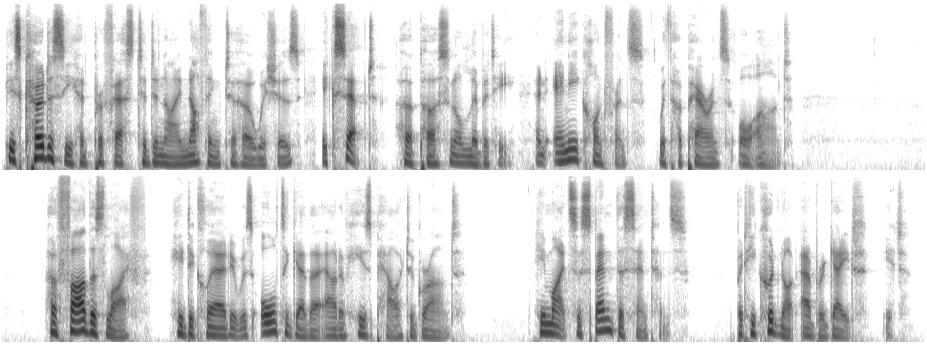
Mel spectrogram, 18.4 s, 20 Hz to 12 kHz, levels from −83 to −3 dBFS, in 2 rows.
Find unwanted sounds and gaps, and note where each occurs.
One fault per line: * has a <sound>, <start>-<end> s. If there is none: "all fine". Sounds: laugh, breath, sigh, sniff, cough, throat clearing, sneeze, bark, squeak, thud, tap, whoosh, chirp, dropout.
all fine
